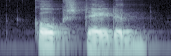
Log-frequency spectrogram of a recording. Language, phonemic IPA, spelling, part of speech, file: Dutch, /ˈkopstedə(n)/, koopsteden, noun, Nl-koopsteden.ogg
- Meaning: plural of koopstad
